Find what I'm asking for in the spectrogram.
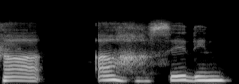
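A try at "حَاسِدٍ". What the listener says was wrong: ये देखिए, आप जब आह कहा है तो आवाज बाहर आई है, आवाज भी बाहर आई है। नो कहे हासिदिन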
